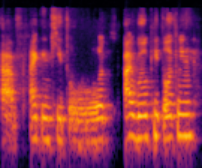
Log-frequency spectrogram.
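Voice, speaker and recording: A woman's voice: on the low side, flat delivery, normal speed, vocal fry, darkish tone, a little hiss or hum. A woman serving as town clerk-treasurer, calling roll and reporting finances in a careful, hesitant way with many ums. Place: town council meeting room.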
